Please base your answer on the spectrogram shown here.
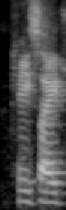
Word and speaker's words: Case IH: let's talk about case I said it wrong k-site New Holland uh type your questions into the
